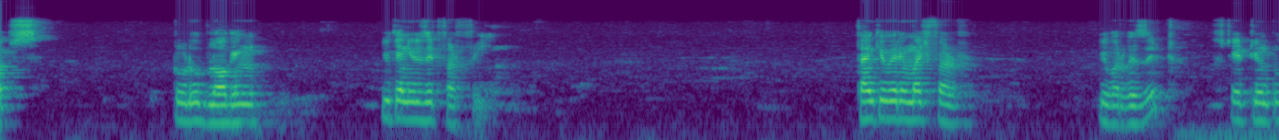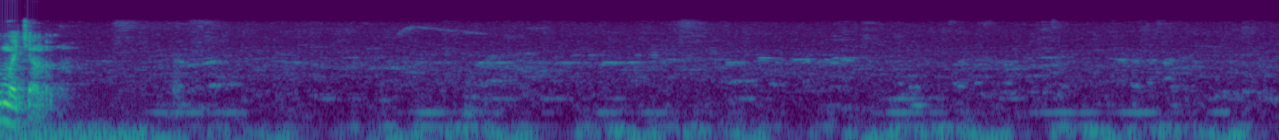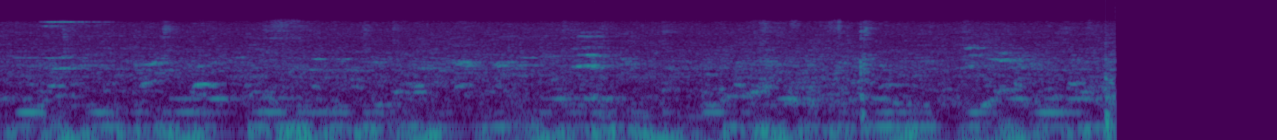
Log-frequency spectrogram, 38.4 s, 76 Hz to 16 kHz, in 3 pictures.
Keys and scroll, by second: 6.9-11.8 typing, 16.0-22.9 typing, 24.9-28.8 typing, 34.3 ctrl+s.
